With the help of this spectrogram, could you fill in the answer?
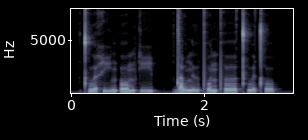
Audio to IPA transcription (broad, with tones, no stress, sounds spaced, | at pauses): t̪ʰ u˧˩ ə̯ h iː˩˧ ŋ ʔ oː˥˨ m k iː˧˥ p̚ | d a˧ w n ɯː˩˧ pʰ o˧˥ n pʰ ɤː˧ t̪ʰ u˧˩ ə̯ t̪ʰ o˧˩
